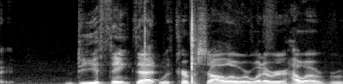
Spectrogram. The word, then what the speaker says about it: Korpisalo: But do you think that with Korpisalo or however we pronounce his name, I have a hard time. Korpisalo, yeah, I think you got it close enough. Korpisalo, I believe, is how you say it.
